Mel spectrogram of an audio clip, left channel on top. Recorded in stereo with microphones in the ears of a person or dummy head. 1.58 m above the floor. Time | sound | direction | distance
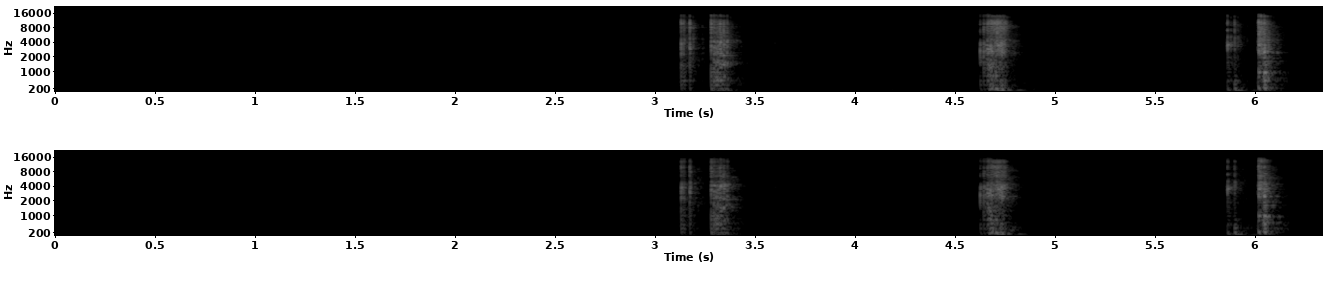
3.1 | tearing paper | 5° left (ahead or behind) | 1.2 m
